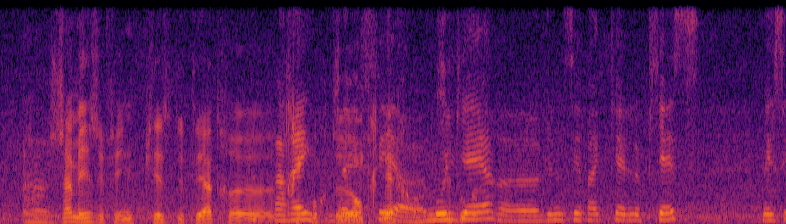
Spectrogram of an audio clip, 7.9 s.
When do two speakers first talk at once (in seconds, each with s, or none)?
2.5 s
